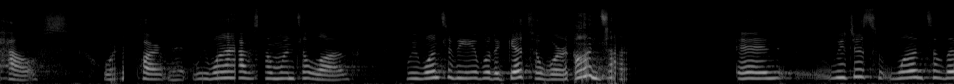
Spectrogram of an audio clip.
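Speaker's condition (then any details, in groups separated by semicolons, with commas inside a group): Cerebral palsy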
